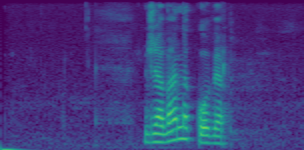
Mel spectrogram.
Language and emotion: Russian, neutral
